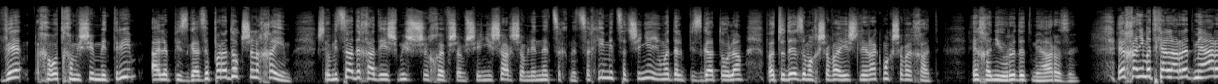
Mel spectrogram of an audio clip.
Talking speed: 220 wpm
